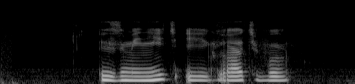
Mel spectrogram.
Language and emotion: Russian, neutral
